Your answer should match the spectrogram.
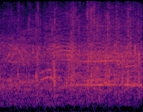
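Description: Congregation applauding, with a few faint voices among the clapping.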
